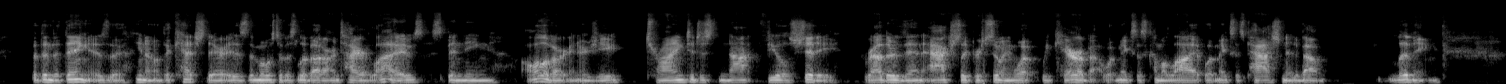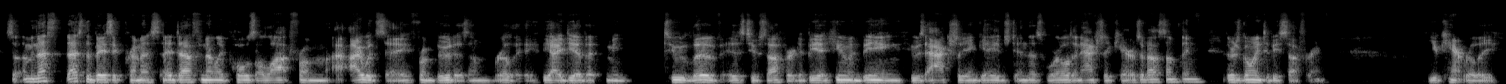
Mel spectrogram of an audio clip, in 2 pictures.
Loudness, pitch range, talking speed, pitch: -23 LUFS, 95-105 Hz, 210 wpm, 100 Hz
